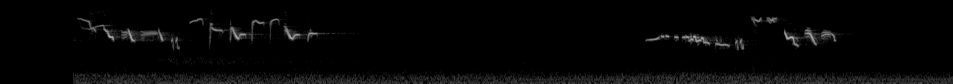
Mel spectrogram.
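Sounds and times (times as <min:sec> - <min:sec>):
European robin song: 0:00.8 - 0:04.0, 0:06.4 - 0:08.9.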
